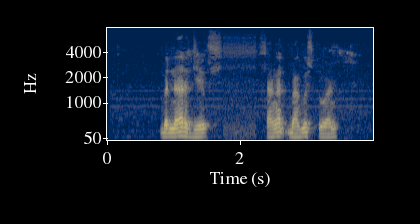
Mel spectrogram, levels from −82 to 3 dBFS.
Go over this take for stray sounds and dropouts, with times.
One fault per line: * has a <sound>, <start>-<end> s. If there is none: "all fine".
all fine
